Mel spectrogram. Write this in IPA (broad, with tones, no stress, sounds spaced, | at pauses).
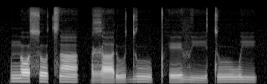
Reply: n ɔ˦ s o˦ t͡s ã˦ | ɣ a˨ ɾ u˦ d uː˦˨ pʰ e˨˦ v iː˨ t uː˦ w i˦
